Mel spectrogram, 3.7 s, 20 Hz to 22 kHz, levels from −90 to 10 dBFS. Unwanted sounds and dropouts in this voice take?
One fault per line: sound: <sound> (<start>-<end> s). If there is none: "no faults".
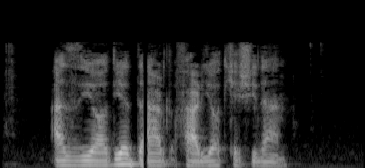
sound: dropout (1.4-1.5 s)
